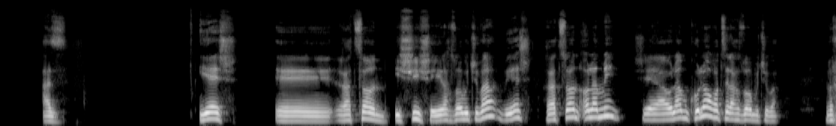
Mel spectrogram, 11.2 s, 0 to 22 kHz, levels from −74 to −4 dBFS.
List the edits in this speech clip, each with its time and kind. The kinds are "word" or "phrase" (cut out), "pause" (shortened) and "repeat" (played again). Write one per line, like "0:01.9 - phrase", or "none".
0:05.2 - pause
0:07.2 - pause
